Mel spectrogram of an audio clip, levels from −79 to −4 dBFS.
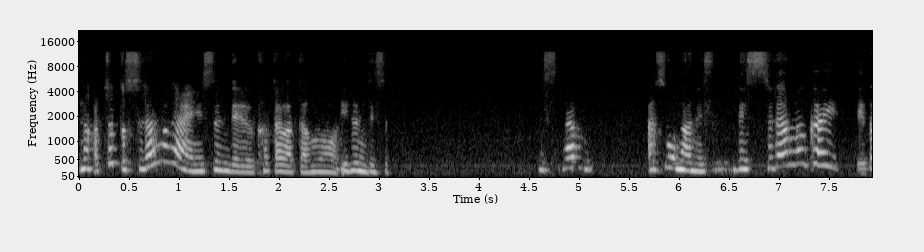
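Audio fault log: No fault is heard in this speech.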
